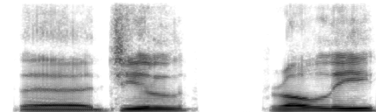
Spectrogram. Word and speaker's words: Jill Rowley: Welcome to another episode with Jill Rowley. Did I pronounce it well?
